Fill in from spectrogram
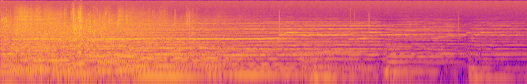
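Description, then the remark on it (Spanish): A rowing boat, pushed off from the pier stones by the boatman's oar, glides bow toward Cádiz through the calm waves of the bay at rising tide by moonlight, with soft sloshing and splashing from the oars against a steady wash. No one speaks, and the sound fades slightly toward the end. “Subía la marea y el barquero empujaba con el remo las piedras del muelle, alejando la embarcación que se deslizaba con la proa Cádiz, cortando las mansas olas de la bahía.”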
